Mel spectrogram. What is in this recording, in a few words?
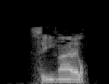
"senile", English; adjectives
